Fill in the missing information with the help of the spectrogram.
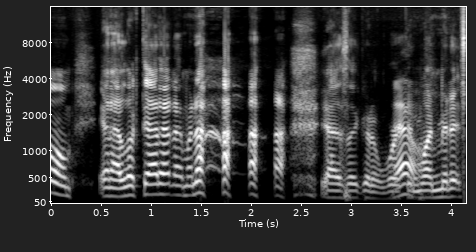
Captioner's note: laughing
